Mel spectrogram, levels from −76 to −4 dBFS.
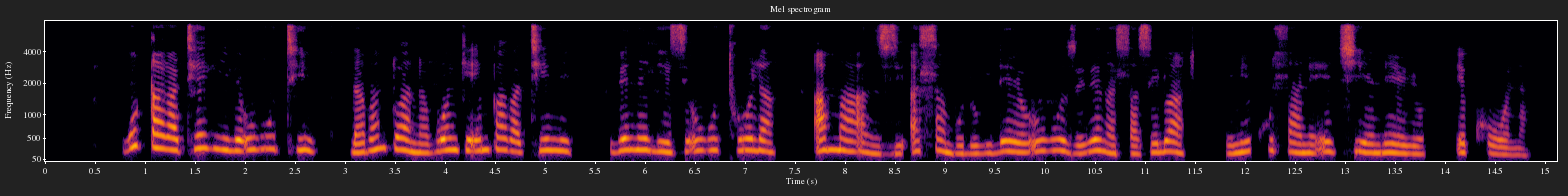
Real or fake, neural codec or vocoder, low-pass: fake; vocoder, 22.05 kHz, 80 mel bands, WaveNeXt; 7.2 kHz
